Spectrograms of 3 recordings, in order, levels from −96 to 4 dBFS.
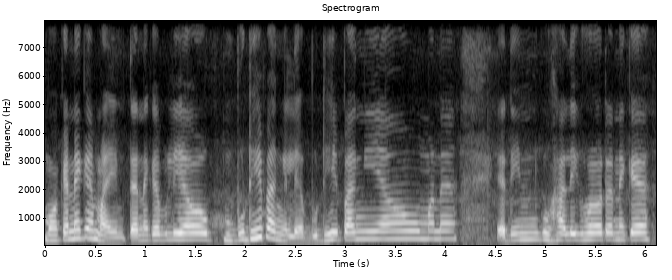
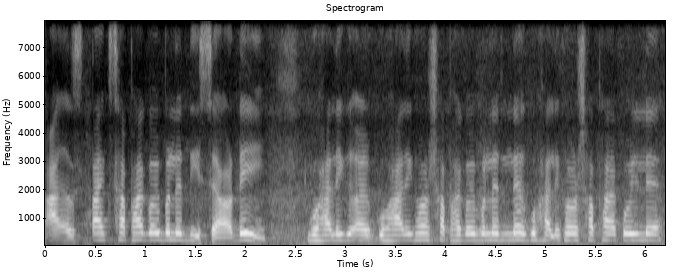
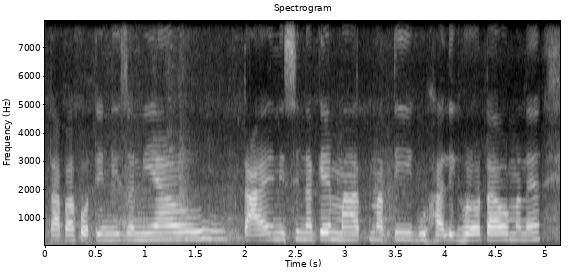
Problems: background sounds at intervals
